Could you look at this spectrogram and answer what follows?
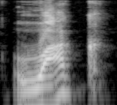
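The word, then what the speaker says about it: walk: रन रन रन वाक वाक्ड। यह देखो L silent होता है। इसमें एल साइलेंट है। ठीक है? L silent.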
